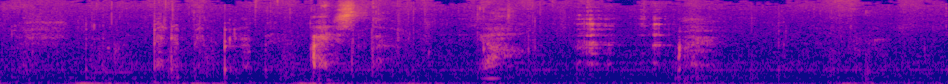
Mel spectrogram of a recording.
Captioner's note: Abuela mumbling in Spanish; speaks in Spanish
